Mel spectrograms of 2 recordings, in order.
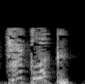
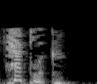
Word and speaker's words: Hakluyt: Meet London-based Hackluck and Company. Let me spell it for you so you can look it up. H-A-K-L-U-Y-T, Hackluck.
